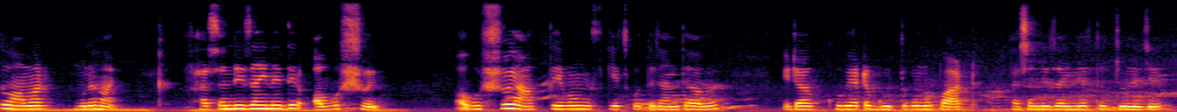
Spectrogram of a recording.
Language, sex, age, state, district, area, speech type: Bengali, female, 18-30, West Bengal, Uttar Dinajpur, urban, spontaneous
